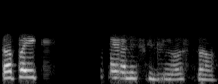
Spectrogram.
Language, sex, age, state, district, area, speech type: Nepali, female, 18-30, West Bengal, Kalimpong, rural, conversation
